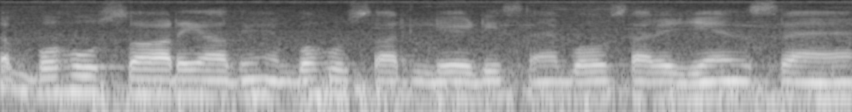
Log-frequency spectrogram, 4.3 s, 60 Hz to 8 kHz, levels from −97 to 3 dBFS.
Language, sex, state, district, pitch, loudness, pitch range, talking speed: Hindi, male, Bihar, Patna, 115 Hz, -16 LUFS, 115-125 Hz, 185 wpm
